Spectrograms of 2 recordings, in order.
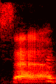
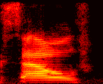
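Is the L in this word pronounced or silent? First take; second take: silent; pronounced. First: The L in the word is silent. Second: The L in the word is pronounced. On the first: The speaker calls it right. "I know the L is silent" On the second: The speaker calls it wrong. "book narrators mispronouncing things"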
